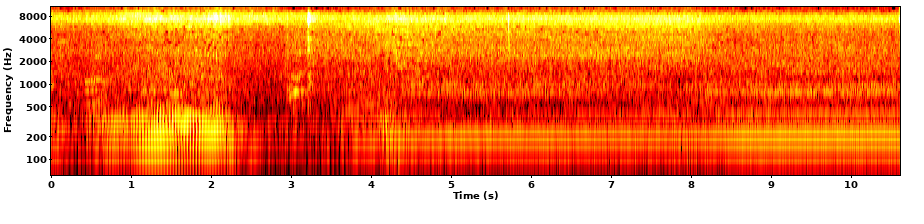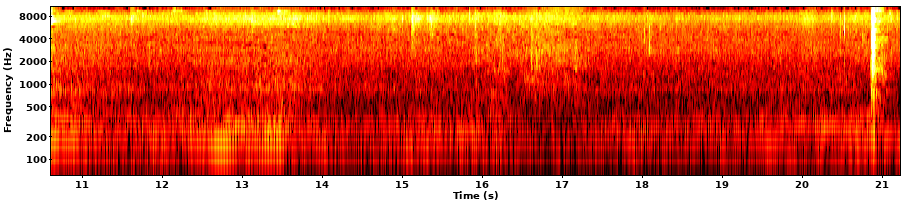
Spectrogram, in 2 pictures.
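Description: A motor's hum comes in a few seconds in, rising in pitch, holds a steady tone for about six seconds, then winds down. Low voices are heard briefly before and after it.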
